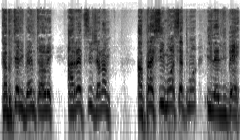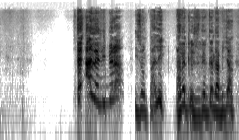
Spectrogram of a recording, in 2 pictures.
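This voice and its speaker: A man delivering an impassioned political rant, emphatic and repetitive, rising to shouts. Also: high-pitched, animated, normal speed, vocal fry, breathy edge, dry recording, clean studio sound. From West Africa. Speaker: political commentator.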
